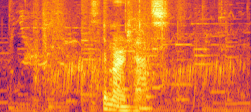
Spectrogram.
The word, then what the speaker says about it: Simaras: Uh, it's like simaras. That's how you say it.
